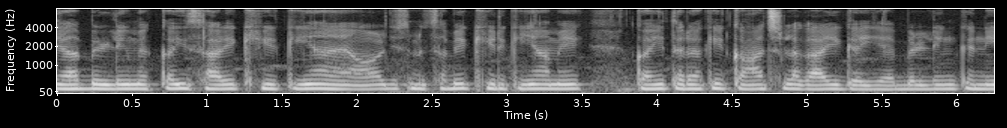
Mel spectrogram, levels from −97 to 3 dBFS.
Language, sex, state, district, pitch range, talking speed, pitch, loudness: Hindi, male, Uttar Pradesh, Jyotiba Phule Nagar, 150-160 Hz, 220 wpm, 155 Hz, -18 LUFS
